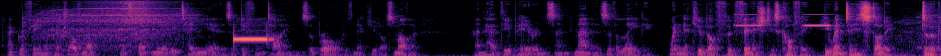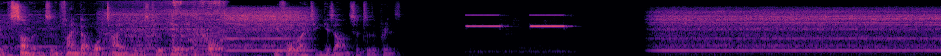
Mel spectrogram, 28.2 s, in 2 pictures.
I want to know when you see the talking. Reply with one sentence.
You can hear the talking from 0.0 to 20.1 s.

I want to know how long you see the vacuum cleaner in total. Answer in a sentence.
You can hear the vacuum cleaner for 13 seconds altogether.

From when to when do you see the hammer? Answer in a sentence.
The hammer can't be heard in this clip.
